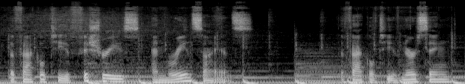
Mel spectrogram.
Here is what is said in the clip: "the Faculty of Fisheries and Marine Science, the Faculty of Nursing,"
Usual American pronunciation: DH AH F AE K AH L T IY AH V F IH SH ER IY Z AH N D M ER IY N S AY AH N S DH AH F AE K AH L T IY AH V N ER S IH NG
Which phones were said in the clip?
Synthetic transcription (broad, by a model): DH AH F AE K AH L T IY AH V F IH SH ER IY Z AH N M ER IY N S AY AH N S DH AH F AE K L T IY AH V N ER S IH NG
